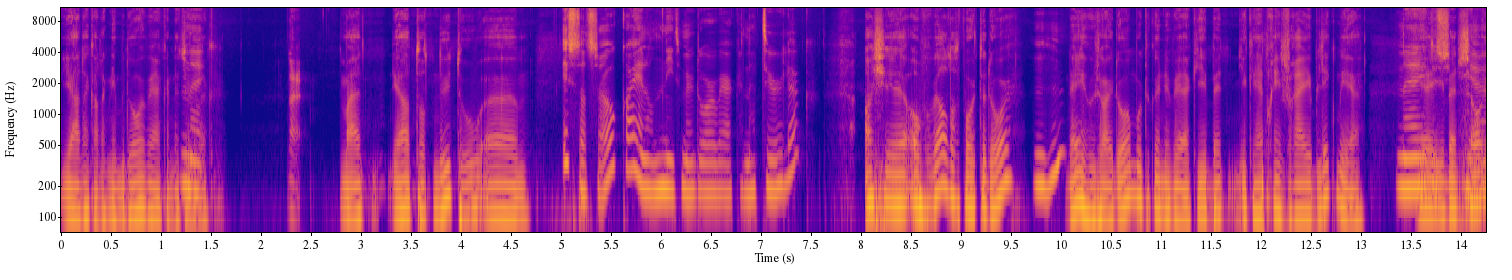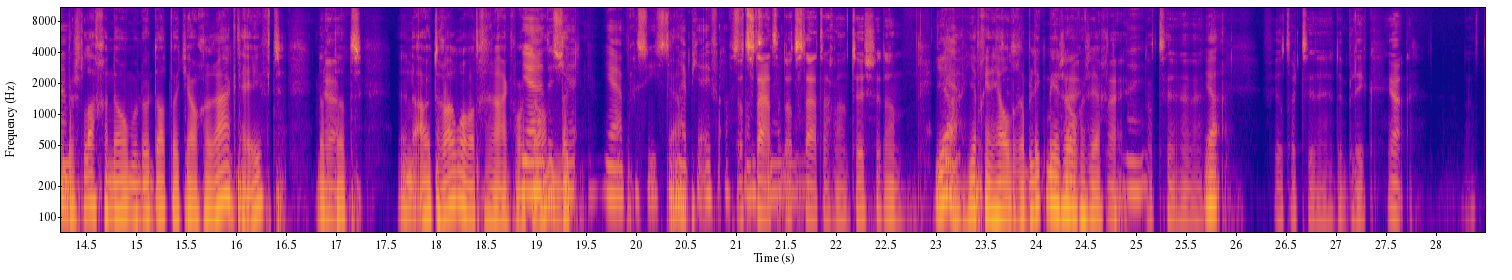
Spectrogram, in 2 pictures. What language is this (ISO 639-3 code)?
nld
